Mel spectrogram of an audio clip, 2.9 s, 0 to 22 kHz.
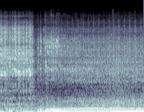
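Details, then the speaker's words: Abandoned Datsun 620 pickup, started and put in first gear, still needing a fuel pump: catches after a brief crank and settles into an even, steady low idle with no knock, only a slight tick (valves suspected). "Dude, that thing sounds good. She sounds real good."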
